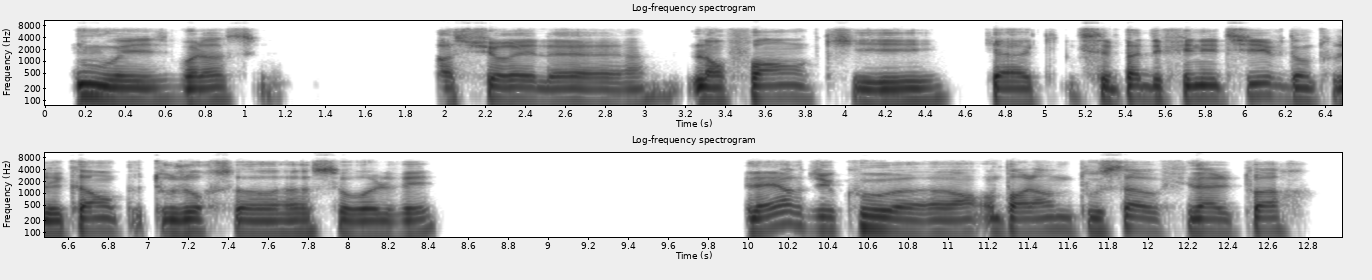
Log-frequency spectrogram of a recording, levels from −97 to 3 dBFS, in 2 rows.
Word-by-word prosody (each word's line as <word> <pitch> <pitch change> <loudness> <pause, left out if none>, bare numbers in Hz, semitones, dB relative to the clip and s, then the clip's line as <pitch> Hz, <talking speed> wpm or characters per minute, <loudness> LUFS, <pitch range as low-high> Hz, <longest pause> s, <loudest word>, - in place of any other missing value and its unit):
Mmh, 130 -2 +7
oui, 110 -1 +2
voilà, 105 +1 +2
c'est 110 - -9 0.9
rassurer 110 -2 +1
le 100 -1 -1 0.3
l'enfant, 120 +2 +2
qui 100 +2 0 0.2
qui - - +3
a 100 -1 0
q - - -21
c'est 115 -3 +1
pas 125 - +4
définitif, 120 +3 +1
dans 105 -2 0
tous 100 - -11
les 105 -1 +4
cas, - - +2
on 115 -1 -3
peut - - -15
toujours 110 +1 +1
se 100 0 0
se 110 0 +1
relever. 100 +3 0 1.5
Et - - -3
d'ailleurs 155 +7 +2
du 125 -2 -2
coup, 125 -1 +2
heu, 105 -2 -1
en 110 +2 -2
parlant 115 +1 0
de 125 - -6
tout 120 -1 -3
ça 120 +3 +1
au 110 - -7
final, 110 0 -1
toi, 120 +1 -3
110 Hz, 170 wpm, -22 LUFS, 105-120 Hz, 1.5 s, Mmh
